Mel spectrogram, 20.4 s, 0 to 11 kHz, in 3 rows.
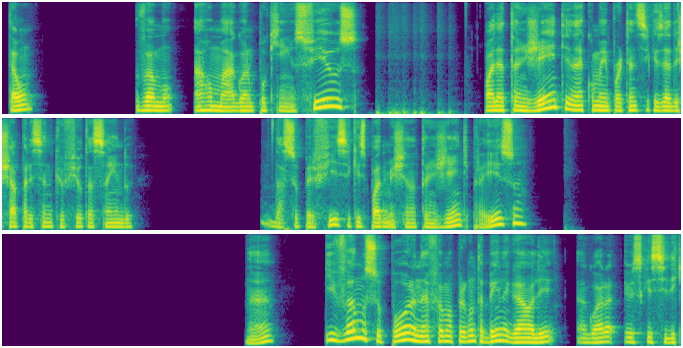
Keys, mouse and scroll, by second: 1.2-2.3 drag, 3.4 click, 4.2 click, 5.1 middle click, 5.4-6.2 scroll up 2, 6.2 click, 6.5-8.3 middle drag, 8.3 click, 9.0-10.1 middle drag, 10.1 click, 11.3-12.9 middle drag, 12.9 click, 14.5 scroll down 1, 14.7-15.8 middle drag, 15.8-16.1 scroll up 1, 16.1 middle click, 17.0 click, 17.7 click, 18.8 shift+click.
